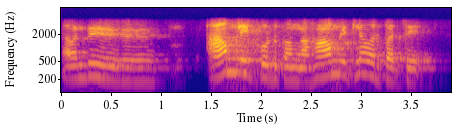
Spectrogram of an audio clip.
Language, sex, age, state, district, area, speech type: Tamil, female, 18-30, Tamil Nadu, Cuddalore, rural, conversation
